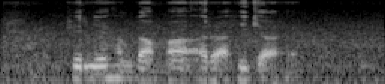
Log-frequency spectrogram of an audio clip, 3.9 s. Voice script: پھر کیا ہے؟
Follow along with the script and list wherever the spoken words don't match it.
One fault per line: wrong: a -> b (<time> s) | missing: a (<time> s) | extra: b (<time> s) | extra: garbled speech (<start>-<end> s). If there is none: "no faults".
extra: یہ ہنگامہ آرائی (0.9 s)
